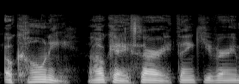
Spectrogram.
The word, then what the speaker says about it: Oconee: It's pronounced Oconee.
